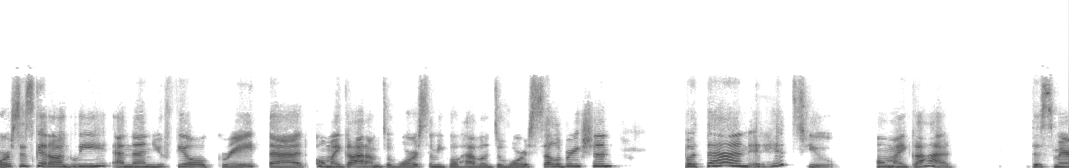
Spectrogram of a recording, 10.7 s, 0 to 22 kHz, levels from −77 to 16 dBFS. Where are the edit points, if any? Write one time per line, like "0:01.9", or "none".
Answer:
none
